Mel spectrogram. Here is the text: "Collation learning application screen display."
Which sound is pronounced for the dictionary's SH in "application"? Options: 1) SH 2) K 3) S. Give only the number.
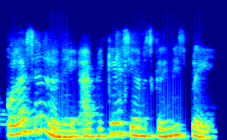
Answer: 3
